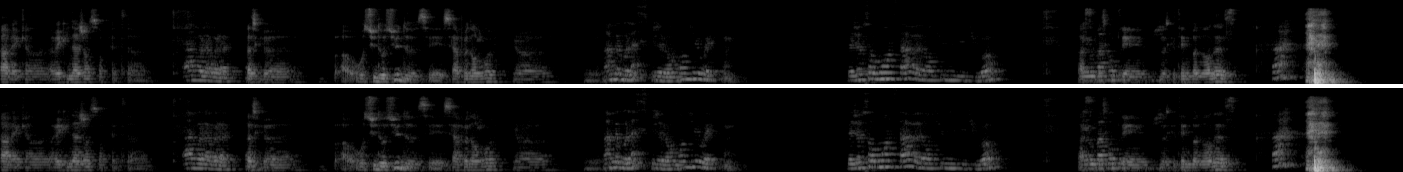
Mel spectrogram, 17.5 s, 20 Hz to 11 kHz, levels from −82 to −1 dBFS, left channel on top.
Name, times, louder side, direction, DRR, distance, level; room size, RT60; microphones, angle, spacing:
voice 1, 0.0-1.9 2.2-2.4 3.1-3.8 4.2-6.9 7.3-7.6 9.0-9.1 13.0-13.8 14.0-15.4 16.3-16.6, equal, 15° left, 3 dB, 0.4 m, -41 dB
voice 2, 2.3-3.3 7.5-9.0 10.6-12.5 13.5-14.5 15.9-16.3, equal, 60° right, -9 dB, 1.1 m, -52 dB
3.3 x 2.2 x 2.4 m, 0.42 s
head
